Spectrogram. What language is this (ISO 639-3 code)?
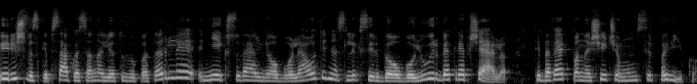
lit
